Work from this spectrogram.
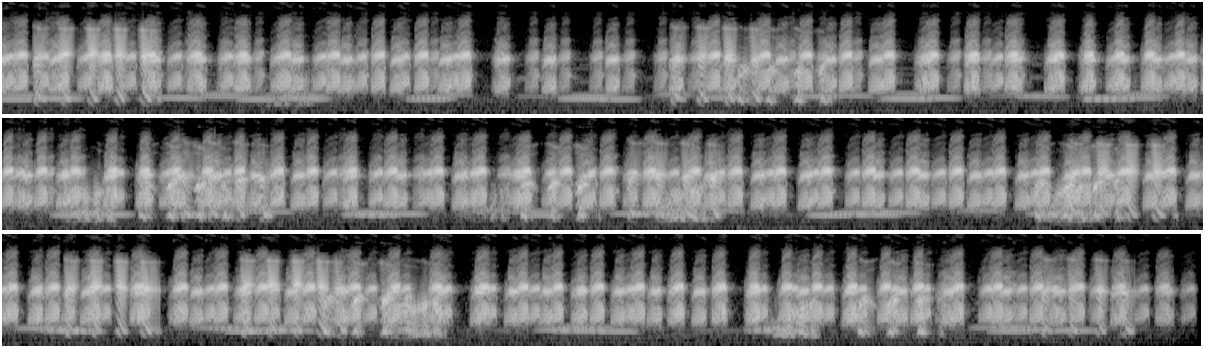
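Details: Dozens of frogs and toads calling at a small pond in Miroslovesti, north-eastern Romania, in spring: a dense, unbroken chorus of rapid rattling croaks. Low, short notes are scattered beneath, with no other sounds.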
